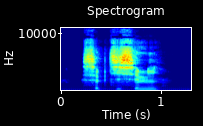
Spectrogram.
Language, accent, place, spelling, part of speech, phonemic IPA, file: French, France, Lyon, septicémie, noun, /sɛp.ti.se.mi/, LL-Q150 (fra)-septicémie.wav
- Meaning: septicemia (disease caused by pathogenic organisms in the bloodstream, characterised by chills and fever)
